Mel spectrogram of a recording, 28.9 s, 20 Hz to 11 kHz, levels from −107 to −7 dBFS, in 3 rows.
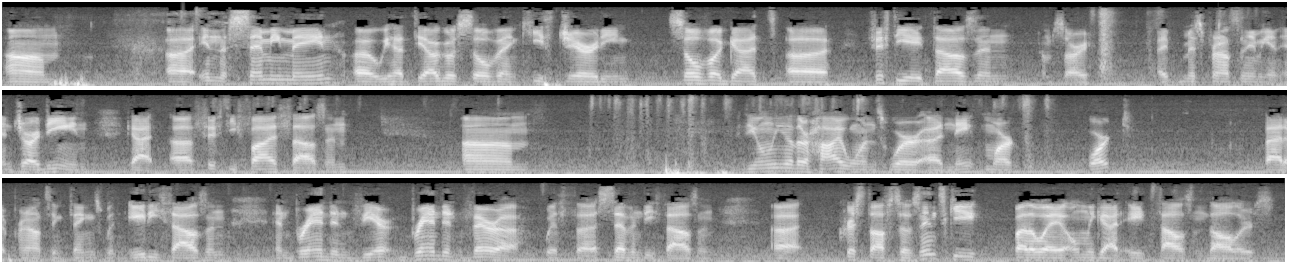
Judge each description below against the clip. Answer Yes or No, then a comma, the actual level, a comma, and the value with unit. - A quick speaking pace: No, slow, 135 wpm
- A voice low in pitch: Yes, very low, 90 Hz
